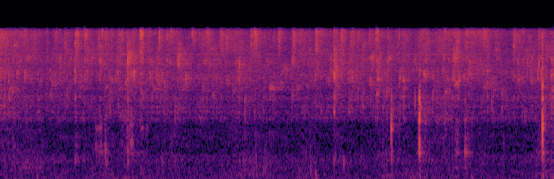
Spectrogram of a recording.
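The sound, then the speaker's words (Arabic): Soft, continuous sizzle of diced chicken frying with onions in a pan, faint and even, with occasional sharper pops and crackles rising above the hiss. “حنأخذ الدجاج ونضيفه مباشرة طبعا على البصل، ونستمر بتقطيع الكمية الثانية بنفس الطريقة.”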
